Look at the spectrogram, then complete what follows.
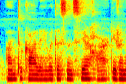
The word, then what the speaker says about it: Kali: One is Kali, so the goddess, cosmic power, Kali, which is with a big A, long A.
